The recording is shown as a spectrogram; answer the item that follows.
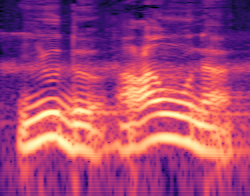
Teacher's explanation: এখানে দাল সাকিন, দাল কলকলা হরফ অসাথে এটি টক্কর খাবে।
